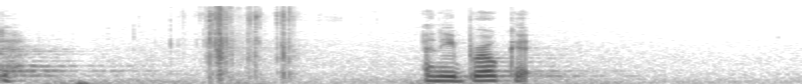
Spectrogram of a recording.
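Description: Thin bread cracks as it is broken in two.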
